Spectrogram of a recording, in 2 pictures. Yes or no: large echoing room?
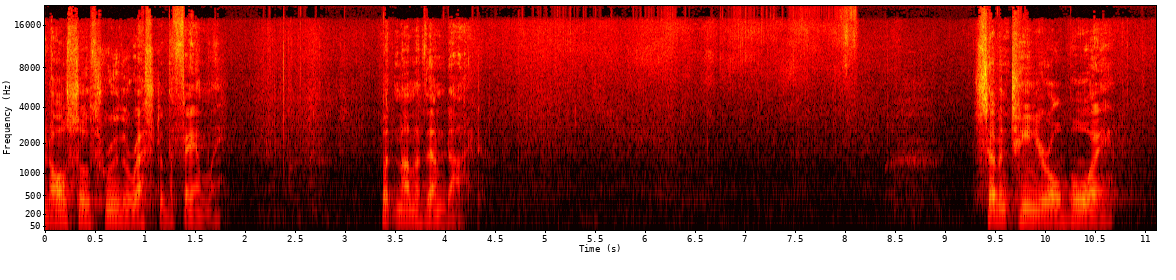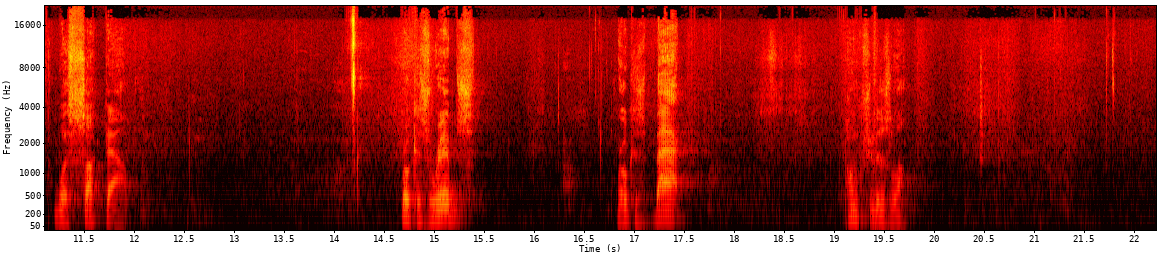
yes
